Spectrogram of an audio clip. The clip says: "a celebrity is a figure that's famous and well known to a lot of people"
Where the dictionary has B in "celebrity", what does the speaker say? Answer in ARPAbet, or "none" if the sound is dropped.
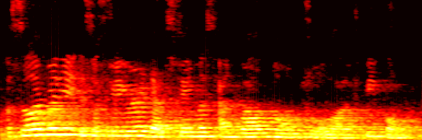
none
